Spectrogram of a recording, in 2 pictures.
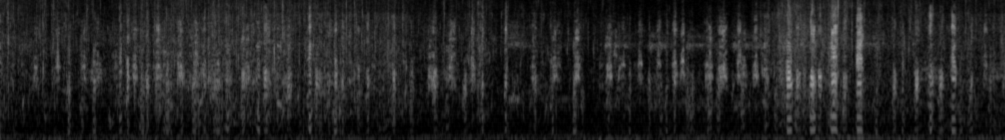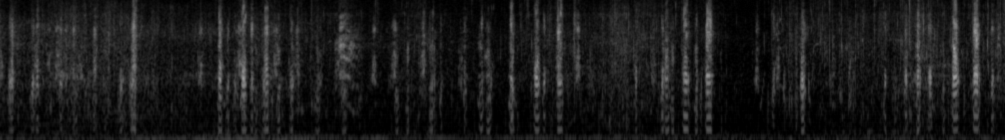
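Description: Ducks quacking in bouts of short, repeated calls, loudest about twelve seconds in.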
